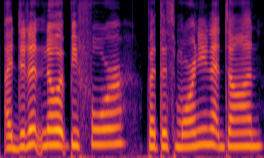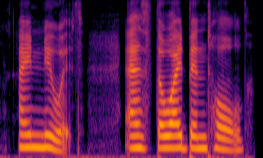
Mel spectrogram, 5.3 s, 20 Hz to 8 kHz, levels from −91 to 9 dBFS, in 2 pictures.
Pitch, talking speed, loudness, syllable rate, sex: 245 Hz, 195 wpm, -18 LUFS, 5.0 syllables/s, female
